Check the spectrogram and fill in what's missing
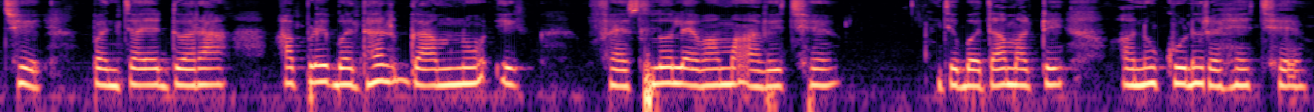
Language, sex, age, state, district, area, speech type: Gujarati, female, 18-30, Gujarat, Valsad, rural, spontaneous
